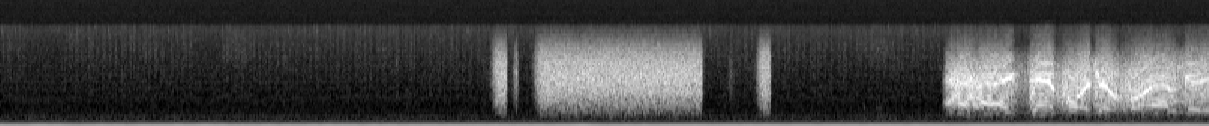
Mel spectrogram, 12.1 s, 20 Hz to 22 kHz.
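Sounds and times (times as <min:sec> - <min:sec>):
radio static hiss: 0:04.9 - 0:07.7, 0:09.4 - 0:12.0.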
